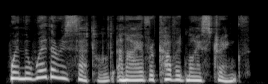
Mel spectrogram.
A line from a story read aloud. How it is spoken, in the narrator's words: said she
